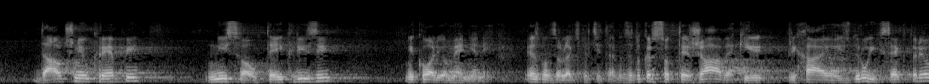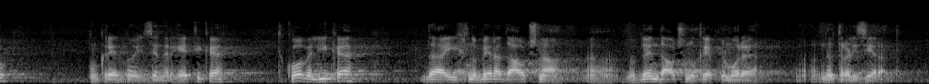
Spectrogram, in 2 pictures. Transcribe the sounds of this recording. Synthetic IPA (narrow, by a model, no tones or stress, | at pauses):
d̪a̰wt͡ʃniukɾeːpi | nisɔwt̪ɛjkɾiːzi | nikoːliɔmeːnjɛnḭ | jɛ̰sbɔmzɛloɛksplit̪t͡s̪it̪ənzat̪oːkɛɾsɔt̪ɛʒaːʋɛkipɾixaːjajɔizd̪ɾuːɡixseːkt̪ɔɾjɛw | kɔŋkɾeːt̪nɔizɛnɛɾɡeːt̪ikɛ | t̪ḁkoʋɛliːkɛ | d̪ajixnɔbeːnad̪awt͡ʃna | nɔbend̪awt͡ʃənukɾeːpnɛmoːɾɛnɛwt̪ɾaliziːɾa̰t̪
